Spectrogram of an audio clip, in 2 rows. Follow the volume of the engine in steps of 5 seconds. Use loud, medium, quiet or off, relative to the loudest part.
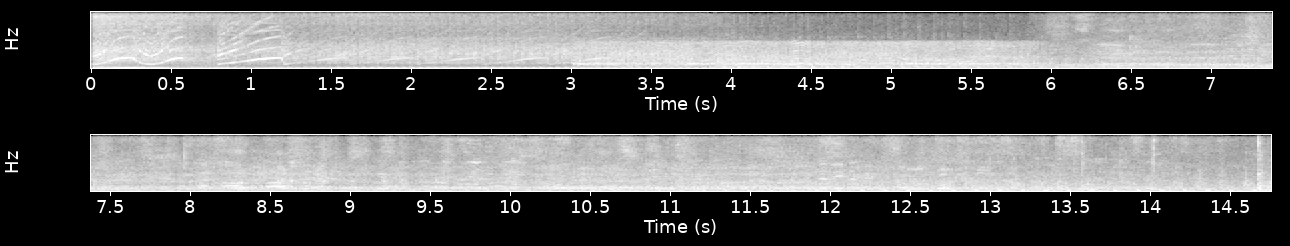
medium, medium, loud.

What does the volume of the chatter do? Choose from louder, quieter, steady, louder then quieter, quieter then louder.
steady.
